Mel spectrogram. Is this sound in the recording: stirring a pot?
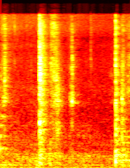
yes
